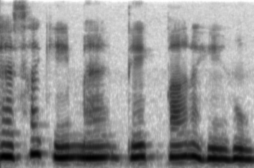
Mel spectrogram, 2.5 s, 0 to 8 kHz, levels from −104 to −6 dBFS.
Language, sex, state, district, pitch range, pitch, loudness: Hindi, female, Goa, North and South Goa, 190-205 Hz, 195 Hz, -13 LUFS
